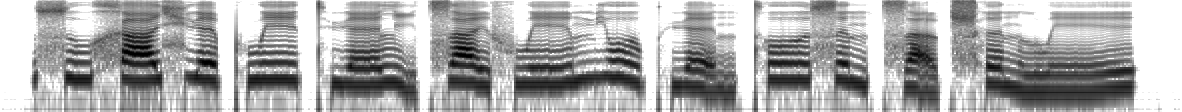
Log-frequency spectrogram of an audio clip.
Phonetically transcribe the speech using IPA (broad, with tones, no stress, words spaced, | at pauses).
su˧˥xä˧˥ ɕɥɛ˥˩pʰwe˥ɪ̯ t̪ʰɥɛ˧˥lḭ˨˩t͡sa˥˩ɪ̯ fwe˧˥ɪ̯mjo˥˩ʊ̯pʰɥɛ̰˨˩nt̪ʰo˥ʊ̯ sə˥˩n t͡sä̰˨˩ ʈ͡ʂʰə˥˩n lwe˧˥ɪ̯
